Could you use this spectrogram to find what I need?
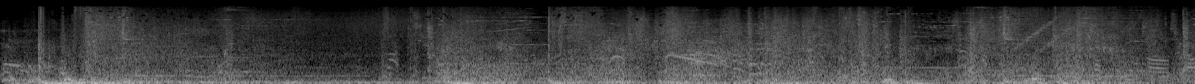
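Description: Magic spells burst and crackle in a video game battle.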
